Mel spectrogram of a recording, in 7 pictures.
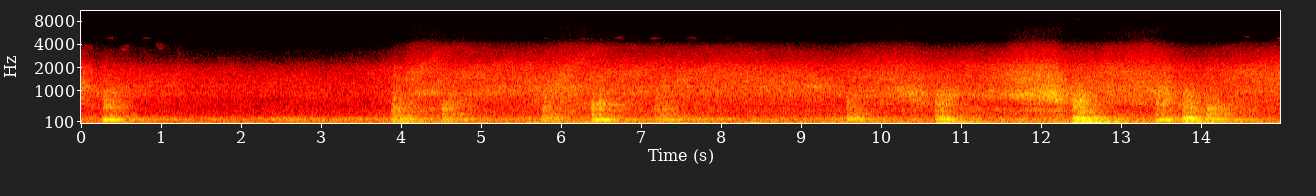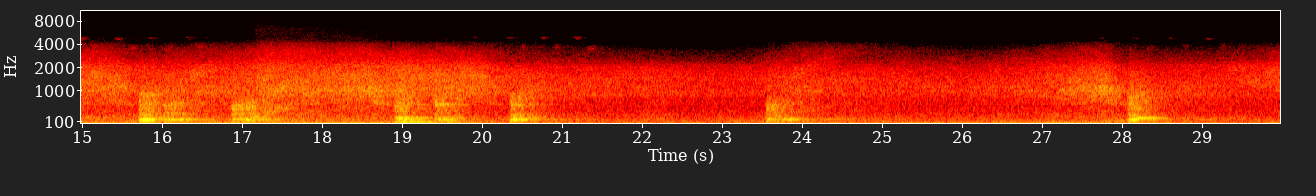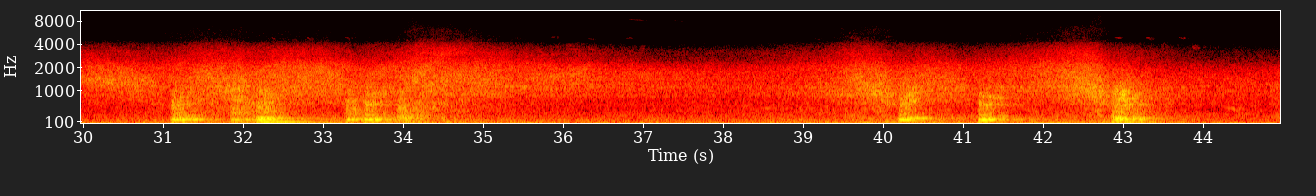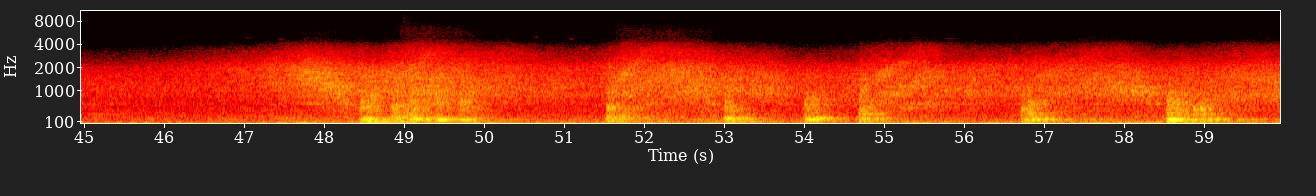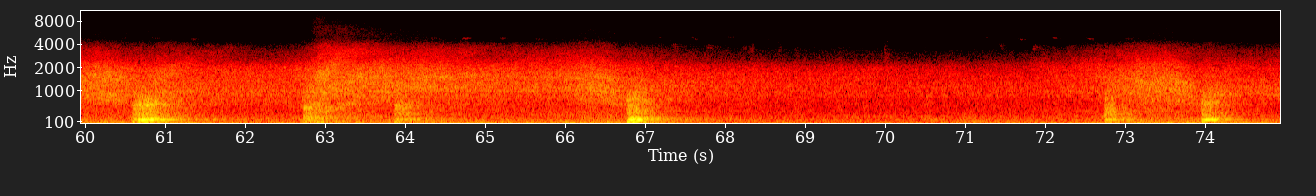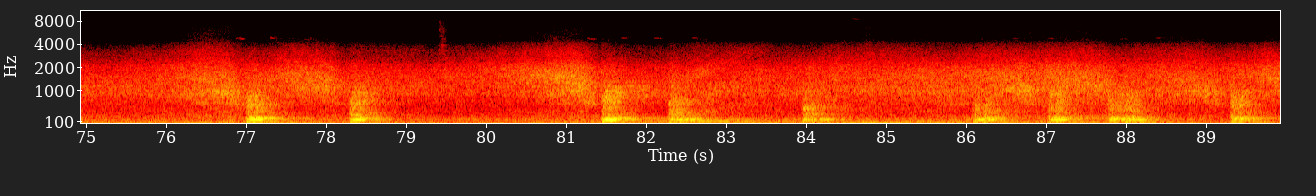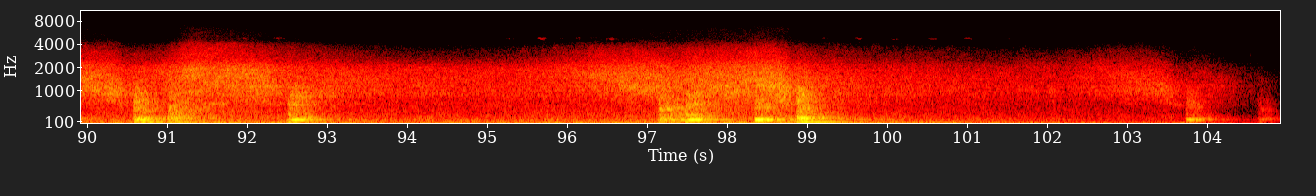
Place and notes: Huntebrücke, Oldenburg, Deutschland - sound of traffic below lane
sound of the Autobahn traffic directly under the bridge
(Sony PCM D50)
